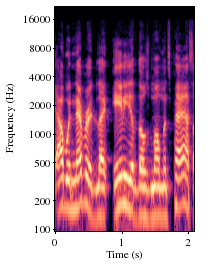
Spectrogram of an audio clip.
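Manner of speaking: ordinary delivery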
